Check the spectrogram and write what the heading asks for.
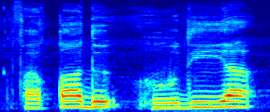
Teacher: دال ساکن ہے تو اس پہ ہم کیا کریں گے؟ قلقلہ کریں گے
